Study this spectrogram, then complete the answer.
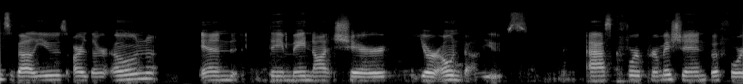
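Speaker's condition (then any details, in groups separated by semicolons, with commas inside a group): No condition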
